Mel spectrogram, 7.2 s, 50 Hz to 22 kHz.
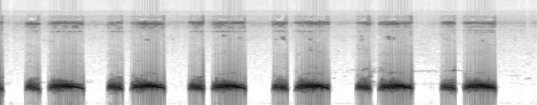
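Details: Cà Mau spotted dove giving its thổ tơ call. Six steady phrases, each a clipped note followed by a longer, deep, smooth coo, spaced about 1.1 seconds apart in an even rhythm, in a quiet setting.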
